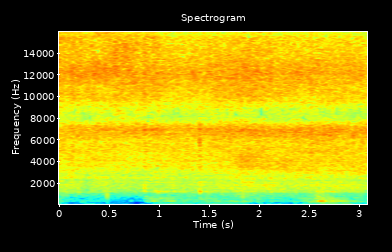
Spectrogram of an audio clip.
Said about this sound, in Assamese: ভালদৰে লৰাই দিব।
